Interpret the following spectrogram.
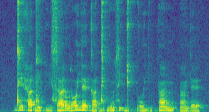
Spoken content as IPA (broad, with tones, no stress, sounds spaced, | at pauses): d e˦ h a˧ d ɔ̃˨ k i˨ s a˨˦ ɾ o˧ ɾ ɔ˦ j ɛ˦˨ ɡ a˨ d i˨ ɡ ũ˨˦ s i˦˨ ɡ i˨ ɡ͡b o˨ j i˨˦ k ã˦ ɾ ũ˧ | ã˨ j ɛ˨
